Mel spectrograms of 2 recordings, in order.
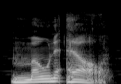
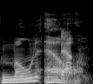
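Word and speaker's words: Mon-El: to pronounce this and the editor responds we pronounce it Monell as a Mon when it when our writers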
